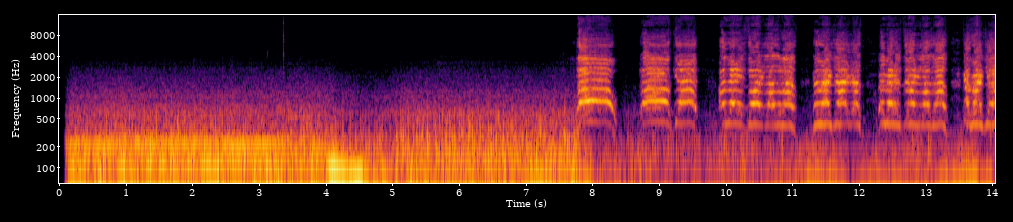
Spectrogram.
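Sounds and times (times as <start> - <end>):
low hum falling in pitch: 0.1 - 7.4
car engine drone: 0.1 - 7.8, 9.6 - 14.0
road rumble: 0.1 - 14.0.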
